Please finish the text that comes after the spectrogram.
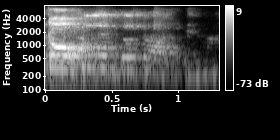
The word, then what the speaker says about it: tau: this called tau. क्योंकि table के ऊपर जाना है This is how you pronounce it, tau.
